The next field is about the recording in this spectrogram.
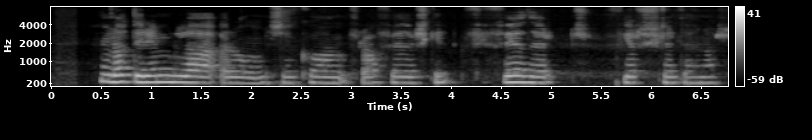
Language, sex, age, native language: Icelandic, female, 14, Icelandic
